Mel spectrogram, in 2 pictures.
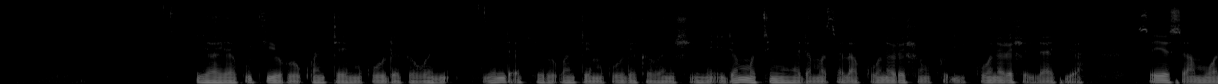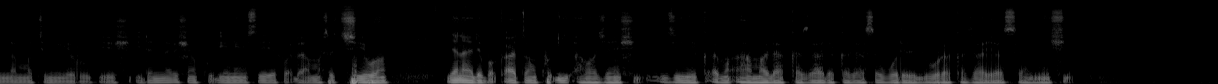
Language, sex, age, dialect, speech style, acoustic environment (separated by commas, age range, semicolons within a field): Hausa, male, 25-34, Nigeria - Kano, focused, nature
